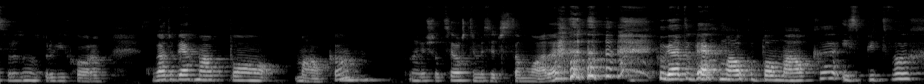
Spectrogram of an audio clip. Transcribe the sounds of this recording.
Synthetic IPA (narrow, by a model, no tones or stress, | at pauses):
svɤɾzənozd̪ɾuɡixɔɾəkoɡat̪obʲjaxmalˠkʊ̥pomalˠkə | nɐliʃt̪ɔt̪fsɛɔʃt̪ɛmɛsɛt͡ʃɛ̥səmlˠad̪ə | koɡat̪obʲjaxmalˠkʊpɔmalˠkəʔispit̪vəx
